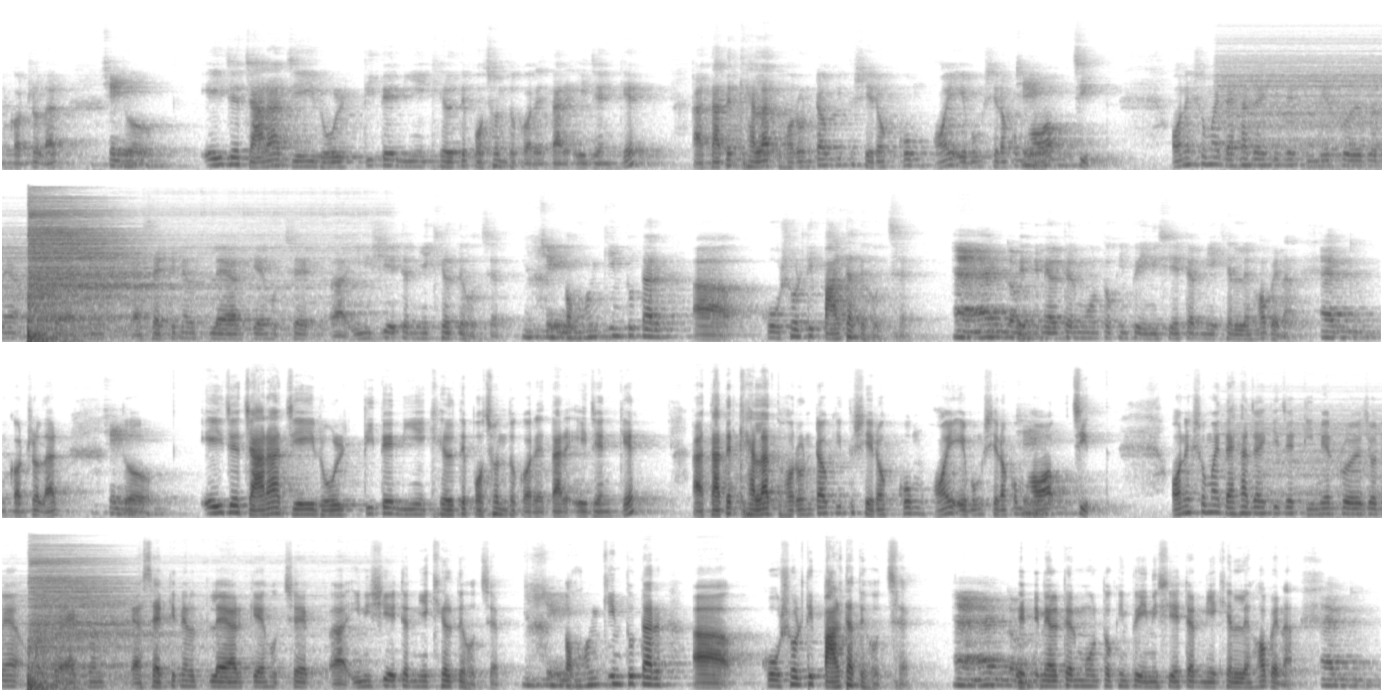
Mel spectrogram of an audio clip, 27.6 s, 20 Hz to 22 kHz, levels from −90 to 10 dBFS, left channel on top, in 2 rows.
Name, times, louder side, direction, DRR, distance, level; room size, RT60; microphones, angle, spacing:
voice 1, 0.0-1.5 2.0-6.4 6.9-10.9 11.4-14.8 15.1-18.8 19.1-21.1 21.4-22.9 23.9-27.0, right 7 dB, 85° right, 13 dB, 0.3 m, -29 dB
sound 1, 12.1-17.6, left 2 dB, 60° left, 1.2 m, -32 dB
voice 2, 19.0-19.5 23.3-24.1 27.0-27.4, equal, 15° left, -3 dB, 2.6 m, -31 dB
12.0 x 9.4 x 2.4 m, 1.1 s
head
